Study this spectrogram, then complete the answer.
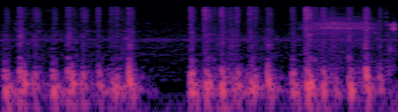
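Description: Horse hooves in Minecraft clop in a quick, steady rhythm, close and fairly quiet, with a brief pause before the trotting resumes.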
